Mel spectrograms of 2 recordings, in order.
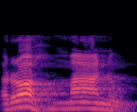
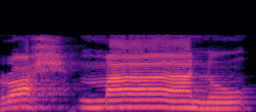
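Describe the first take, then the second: First: The h is a light, plain h sound. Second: The h is a strong h from the throat. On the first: The speaker calls it wrong. "বেশিরভাগ মানুষ বলে রহমানু, সম্পূর্ণ ভুল" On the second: The speaker calls it right. "হায়ের উচ্চারণ স্পষ্ট করতে হবে, কণ্ঠনালীর মধ্যখান থেকে"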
